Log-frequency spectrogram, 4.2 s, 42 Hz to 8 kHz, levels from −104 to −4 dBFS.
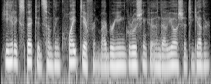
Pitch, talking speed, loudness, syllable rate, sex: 140 Hz, 170 wpm, -18 LUFS, 6.3 syllables/s, male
